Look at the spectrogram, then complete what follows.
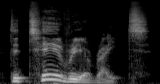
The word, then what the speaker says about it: deteriorate: There are two r sounds in the middle there. Deteriorate.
